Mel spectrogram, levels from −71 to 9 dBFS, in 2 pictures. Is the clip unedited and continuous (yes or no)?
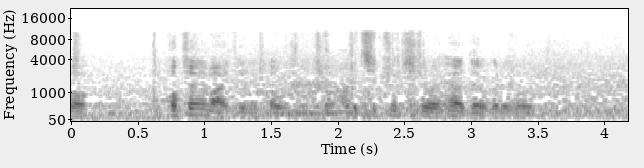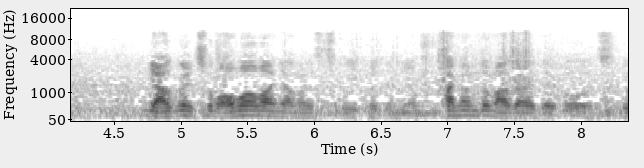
yes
